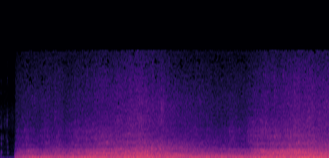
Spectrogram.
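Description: Steady rushing of sea water and waves washing past a two-masted boat running on its engine off the Ligurian coast of the Italian Riviera, continuous, with a low engine rumble and some wind buffeting the microphone; no voices.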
